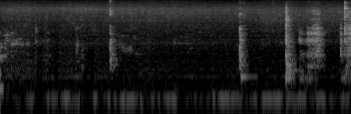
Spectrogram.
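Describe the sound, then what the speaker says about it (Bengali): Boiled potatoes being stirred and fried in a pan for a fish-oil curry, with a faint low sizzle broken by a few sharp scrapes and clatters of the spoon, growing busier near the end. "এখন নেড়ে চেড়ে ভালো করে একটু ভেজে নিলে হয়ে যাবে"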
